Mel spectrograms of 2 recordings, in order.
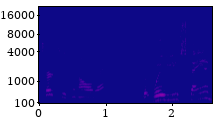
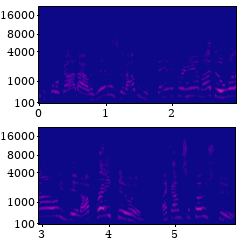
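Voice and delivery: fervent Daniel; 7 semitones higher than usual. Retold or imitated. Preacher voices Daniel's innocence.

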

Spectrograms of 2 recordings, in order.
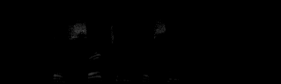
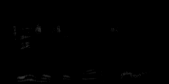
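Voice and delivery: normal talking voice

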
